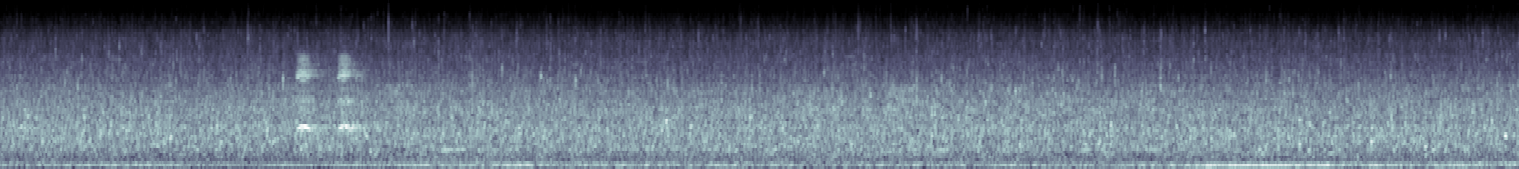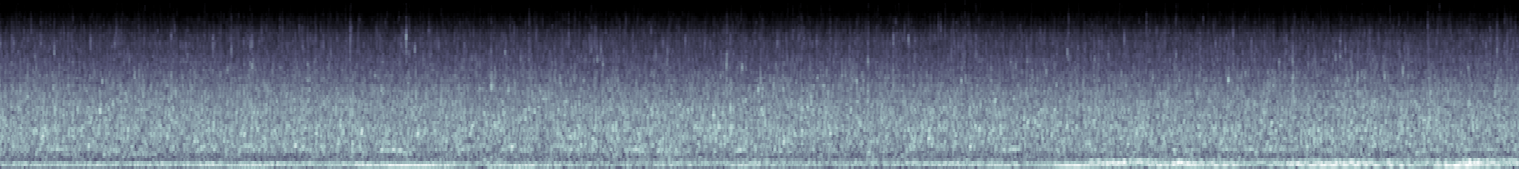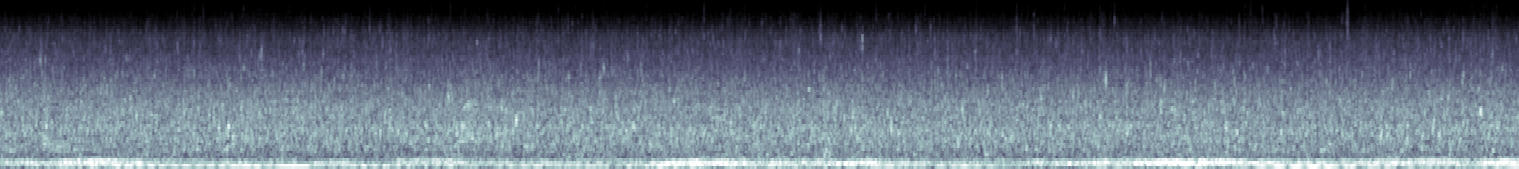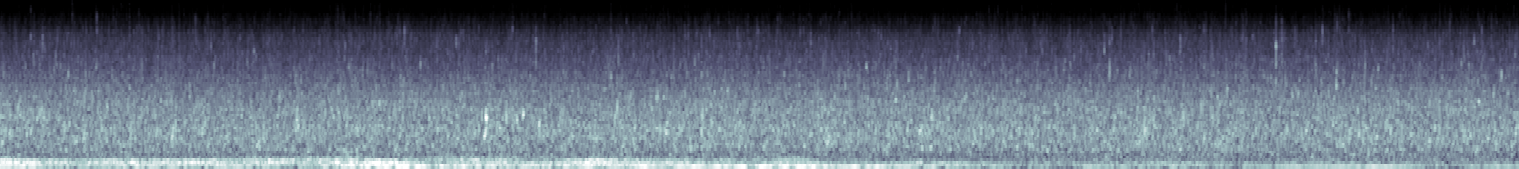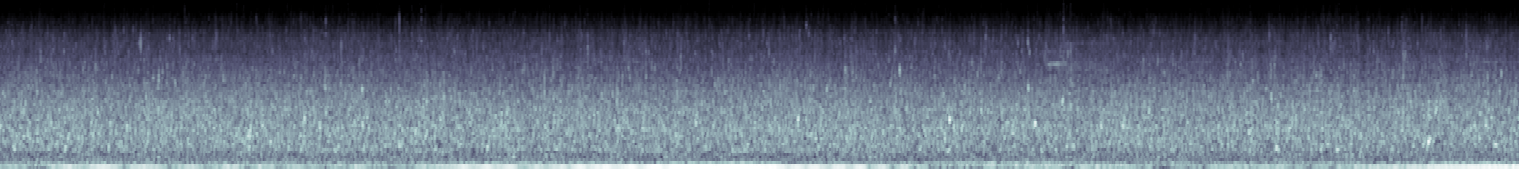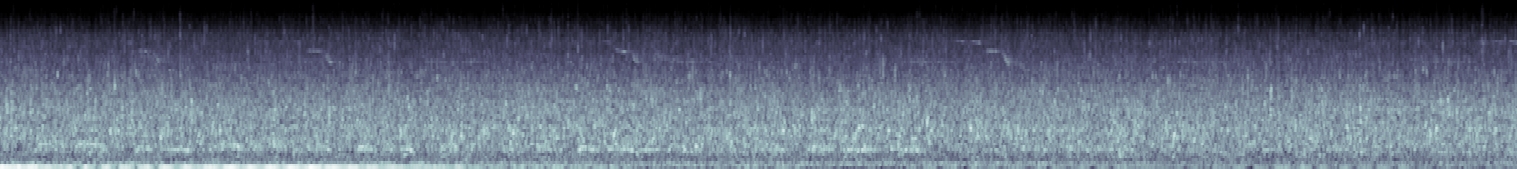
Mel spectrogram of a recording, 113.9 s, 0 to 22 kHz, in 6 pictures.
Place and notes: {"title": "Walking Holme Digley Beck", "date": "2011-04-19 03:45:00", "description": "Beautiful wooded part of the river. Some kids playing in the background.", "latitude": "53.56", "longitude": "-1.83", "altitude": "219", "timezone": "Europe/London"}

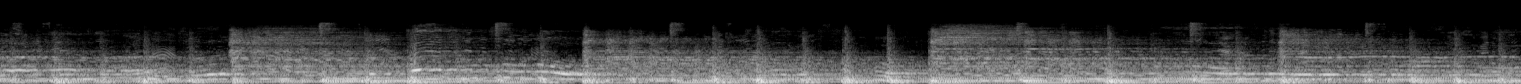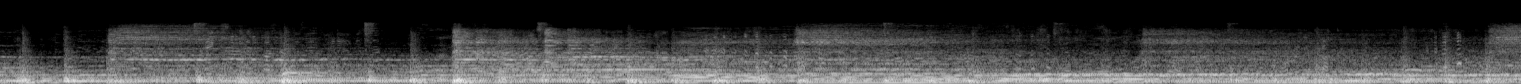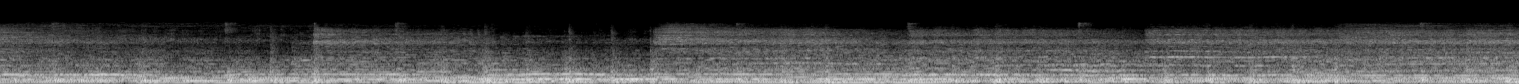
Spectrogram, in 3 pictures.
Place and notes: {"title": "Concert at Der Kanal, Weisestr. - Der Kanal, Season of Musical Harvest: STRANGE FORCES", "date": "2010-09-11 21:25:00", "description": "We are bringing the crops in, the Season of Musical Harvest is a happy season. This one was quite psychedelic: STRANGE FORCES is a Berlin based Band from Australia, we hear one song of their mood driving music.", "latitude": "52.48", "longitude": "13.42", "altitude": "60", "timezone": "Europe/Berlin"}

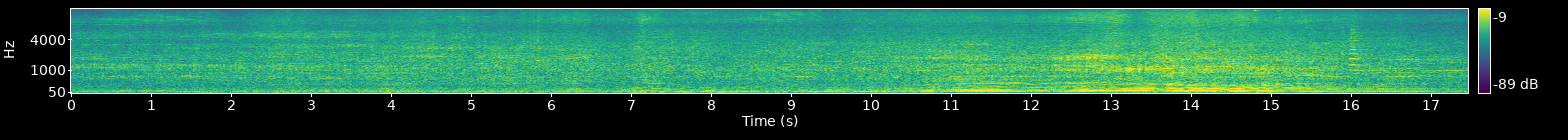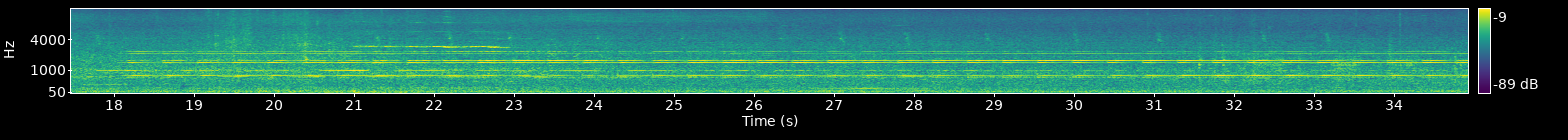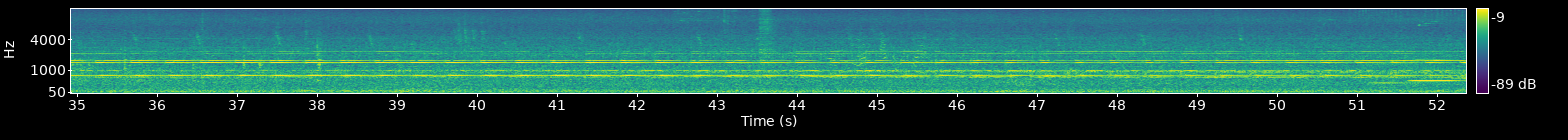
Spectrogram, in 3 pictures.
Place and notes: {"title": "新農街二段209巷, Yangmei Dist., Taoyuan City - Railroad Crossing", "date": "2017-08-11 17:09:00", "description": "Railroad Crossing, Traffic sound, The train runs through\nZoom H2n MS+XY", "latitude": "24.91", "longitude": "121.17", "altitude": "177", "timezone": "Asia/Taipei"}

